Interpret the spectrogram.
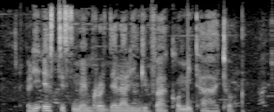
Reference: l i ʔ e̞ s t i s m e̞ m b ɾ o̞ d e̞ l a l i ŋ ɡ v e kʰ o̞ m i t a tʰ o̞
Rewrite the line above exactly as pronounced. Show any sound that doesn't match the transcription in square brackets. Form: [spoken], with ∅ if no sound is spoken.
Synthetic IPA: l i ʔ e̞ s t i s m e̞ m b ɾ o̞ d e̞ l a l i ŋ ɡ v [a] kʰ o̞ m i [tʰ] a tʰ o̞

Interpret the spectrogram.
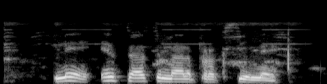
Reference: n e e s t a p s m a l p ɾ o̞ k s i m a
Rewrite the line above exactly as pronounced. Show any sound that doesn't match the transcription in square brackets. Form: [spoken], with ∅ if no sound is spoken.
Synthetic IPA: n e e s t a [∅] s m a l p ɾ o̞ k s i m [e]

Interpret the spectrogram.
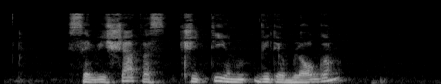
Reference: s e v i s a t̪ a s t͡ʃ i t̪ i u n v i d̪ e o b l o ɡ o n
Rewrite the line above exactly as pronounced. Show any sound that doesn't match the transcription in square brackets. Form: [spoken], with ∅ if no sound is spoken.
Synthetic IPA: s e v i [ʃ] a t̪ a s t͡ʃ i t̪ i u n v i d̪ e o b l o ɡ o n

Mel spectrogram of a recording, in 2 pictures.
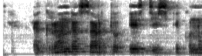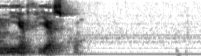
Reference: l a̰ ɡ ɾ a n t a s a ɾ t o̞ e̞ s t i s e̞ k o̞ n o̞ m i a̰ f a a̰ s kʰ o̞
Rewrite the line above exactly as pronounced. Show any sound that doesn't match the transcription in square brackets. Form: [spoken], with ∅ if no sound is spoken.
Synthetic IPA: l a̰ ɡ ɾ a n [d] a s a ɾ t o̞ e̞ s t i s e̞ k o̞ n o̞ m i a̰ f [i] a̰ s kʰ o̞

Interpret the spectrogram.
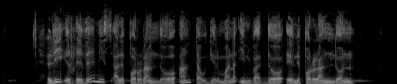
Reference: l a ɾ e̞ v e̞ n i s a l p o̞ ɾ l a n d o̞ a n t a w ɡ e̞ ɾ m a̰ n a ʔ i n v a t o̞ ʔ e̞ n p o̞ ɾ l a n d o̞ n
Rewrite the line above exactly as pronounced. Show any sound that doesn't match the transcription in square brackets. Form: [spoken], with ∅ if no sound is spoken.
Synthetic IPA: l [i] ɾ e̞ v e̞ n i s a l p o̞ ɾ l a n d o̞ a n t a w ɡ e̞ ɾ m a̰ n a ʔ i n v a [d] o̞ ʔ e̞ n p o̞ ɾ l a n d o̞ n

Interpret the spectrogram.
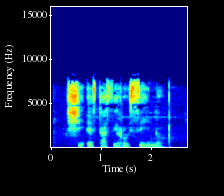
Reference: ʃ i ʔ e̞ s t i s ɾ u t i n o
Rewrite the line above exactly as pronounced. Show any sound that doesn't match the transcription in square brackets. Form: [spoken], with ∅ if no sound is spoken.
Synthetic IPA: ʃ i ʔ e̞ s t [a] s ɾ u [s] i n o

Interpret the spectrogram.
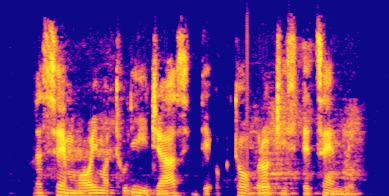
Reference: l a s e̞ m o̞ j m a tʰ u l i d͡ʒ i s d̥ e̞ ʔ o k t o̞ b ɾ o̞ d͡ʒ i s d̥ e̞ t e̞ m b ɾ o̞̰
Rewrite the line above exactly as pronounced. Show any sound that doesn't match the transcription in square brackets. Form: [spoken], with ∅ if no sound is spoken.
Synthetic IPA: l a s e̞ m o̞ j m a tʰ u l i d͡ʒ [a] s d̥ e̞ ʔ o k t o̞ b ɾ o̞ d͡ʒ i s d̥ e̞ [t͡s] e̞ m b ɾ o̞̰

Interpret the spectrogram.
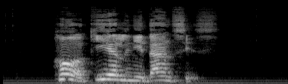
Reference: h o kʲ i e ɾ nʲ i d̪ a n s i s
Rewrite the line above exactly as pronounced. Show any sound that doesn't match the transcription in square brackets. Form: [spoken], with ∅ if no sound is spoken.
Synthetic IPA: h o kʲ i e [l] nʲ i d̪ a n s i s

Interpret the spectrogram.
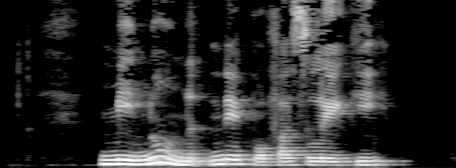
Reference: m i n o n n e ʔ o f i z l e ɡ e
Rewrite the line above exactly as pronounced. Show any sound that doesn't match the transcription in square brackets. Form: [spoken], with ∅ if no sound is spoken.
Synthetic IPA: m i n [u] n n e [p] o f [a] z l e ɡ [i]

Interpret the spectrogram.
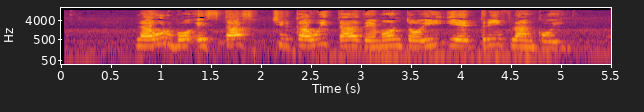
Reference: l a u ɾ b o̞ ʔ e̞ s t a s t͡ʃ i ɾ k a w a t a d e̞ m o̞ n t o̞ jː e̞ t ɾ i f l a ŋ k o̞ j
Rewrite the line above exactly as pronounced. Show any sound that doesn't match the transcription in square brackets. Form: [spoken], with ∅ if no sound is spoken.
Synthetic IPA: l a u ɾ b o̞ ʔ e̞ s t a s t͡ʃ i ɾ k a w [i] t a d e̞ m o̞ n t o̞ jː e̞ t ɾ i f l a ŋ k o̞ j

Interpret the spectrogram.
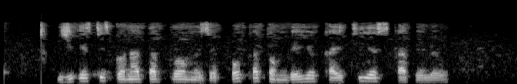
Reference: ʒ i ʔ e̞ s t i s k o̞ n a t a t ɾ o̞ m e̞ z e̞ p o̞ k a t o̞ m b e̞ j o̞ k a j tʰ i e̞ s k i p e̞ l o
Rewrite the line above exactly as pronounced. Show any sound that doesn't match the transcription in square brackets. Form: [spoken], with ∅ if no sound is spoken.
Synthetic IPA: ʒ i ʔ e̞ s t i s k o̞ n a t a [p] ɾ o̞ m e̞ z e̞ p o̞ k a t o̞ m b e̞ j o̞ k a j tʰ i e̞ s k [a] p e̞ l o

